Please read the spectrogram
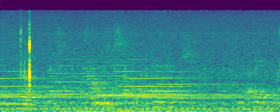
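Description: Church tower bells sounding the clock's quarter chimes, struck on the fourth, fifth, sixth and ninth bells of the ring of ten, heard from inside the church as several steady bell tones hanging and slowly fading. A sharp click about half a second in.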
